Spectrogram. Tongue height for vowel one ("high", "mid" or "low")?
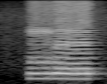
mid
